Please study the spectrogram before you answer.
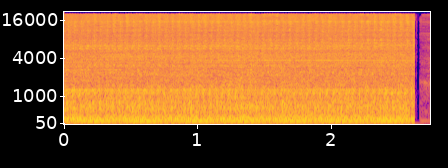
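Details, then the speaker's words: Air compressor set to auto, filling its tank: loud steady pump drone with even rapid chatter, then an abrupt automatic cutoff at about 140 PSI on the tank gauge; normal fill and shutoff. "You'll hear it turn on, and then it'll be really loud. So we're going to let it run to build up the pressure that we need it to in the tank, and then it will shut off automatically when it reaches approximately 130"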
